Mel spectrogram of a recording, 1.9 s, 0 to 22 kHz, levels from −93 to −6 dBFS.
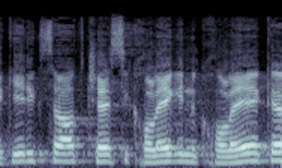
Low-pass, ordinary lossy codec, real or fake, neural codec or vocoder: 14.4 kHz; Opus, 64 kbps; fake; vocoder, 44.1 kHz, 128 mel bands every 512 samples, BigVGAN v2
